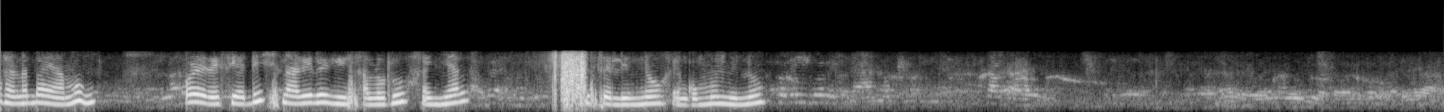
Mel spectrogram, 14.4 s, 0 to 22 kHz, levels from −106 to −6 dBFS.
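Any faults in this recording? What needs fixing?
The speech sounds narrow, slightly rough and synthetic from start to finish, with no air above about 3.7 kHz and thin lows below about 150 Hz. This is G.729 codec damage: the sound fits an 8 kbit/s G.729A path that rebuilds each 10 ms frame from a vocal tract filter, a pitch predictor and a few pulses, so fine detail is lost. To prevent it, carry or record the audio through a wideband, higher-bitrate codec instead of G.729.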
